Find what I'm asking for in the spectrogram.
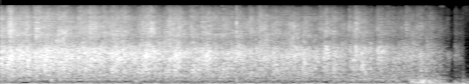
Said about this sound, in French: je demande un tonnerre d'applaudissements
